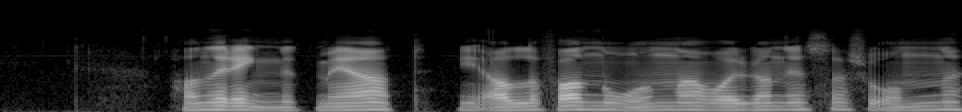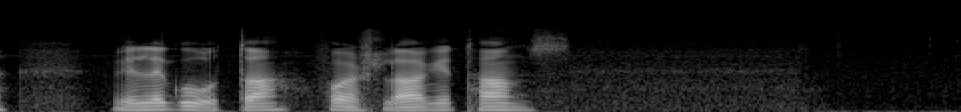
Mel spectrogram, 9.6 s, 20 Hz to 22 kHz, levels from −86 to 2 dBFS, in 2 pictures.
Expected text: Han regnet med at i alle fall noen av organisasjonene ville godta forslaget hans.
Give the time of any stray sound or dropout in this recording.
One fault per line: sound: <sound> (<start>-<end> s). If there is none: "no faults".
no faults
